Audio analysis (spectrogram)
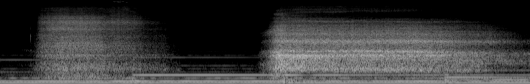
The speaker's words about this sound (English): Breathe in through your nose, filling up your belly, and then out through your mouth, pretending you are breathing fire like a dragon. Ready? Deep breath in and out.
